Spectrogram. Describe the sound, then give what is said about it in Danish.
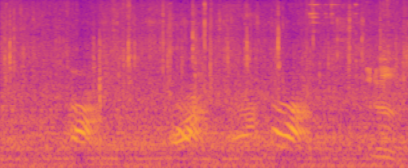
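A voice imitates a nasal, croaking animal call, like a mix of a frog and a raven, repeating it four times in a steady rhythm, each short honk fairly loud against a low background rumble. “Ja, det var sådan en blanding ja. af en... Øh noget, noget, en, frø noget, eller en noget, øh, ravn. Noget nasal ravn i hvert fald.”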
